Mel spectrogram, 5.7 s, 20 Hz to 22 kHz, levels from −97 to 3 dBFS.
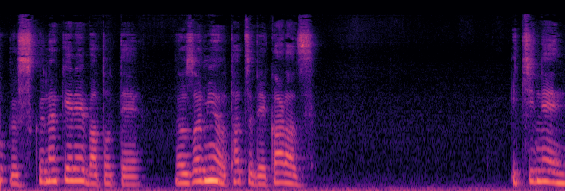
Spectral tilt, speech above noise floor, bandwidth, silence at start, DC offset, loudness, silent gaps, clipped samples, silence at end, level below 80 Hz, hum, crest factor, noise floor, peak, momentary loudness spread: -5 dB/octave; 24 dB; 15.5 kHz; 0 s; under 0.1%; -30 LUFS; none; under 0.1%; 0 s; -54 dBFS; none; 18 dB; -53 dBFS; -14 dBFS; 16 LU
